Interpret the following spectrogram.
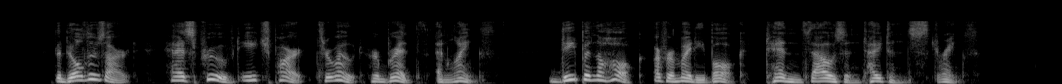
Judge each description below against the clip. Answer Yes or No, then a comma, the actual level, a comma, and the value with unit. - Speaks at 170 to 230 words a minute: No, slow, 135 wpm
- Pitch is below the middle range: No, medium, 145 Hz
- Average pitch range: No, wide, 8.0 semitones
